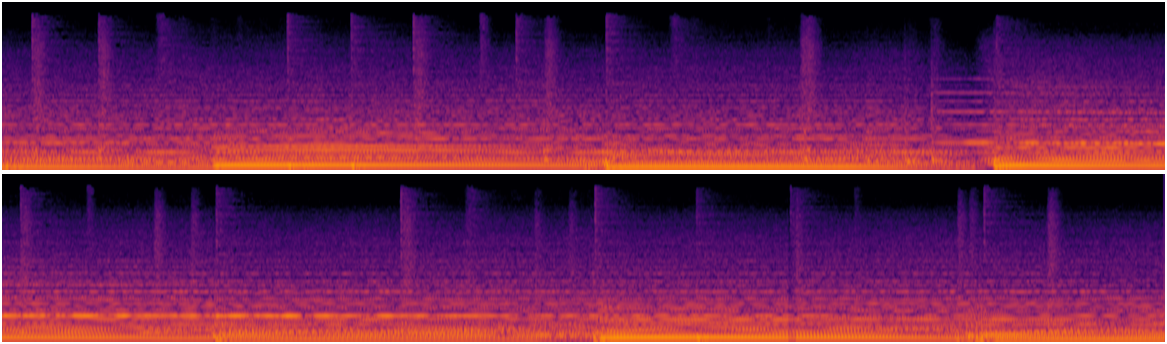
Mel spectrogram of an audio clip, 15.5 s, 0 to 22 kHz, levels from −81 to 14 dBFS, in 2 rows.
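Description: Right near the end, from about 13.00 to 13.06 s, the audio briefly sags: for roughly 50 ms the level of everything drops by about 6 dB, then snaps straight back. That's a one channel drops out fault. The likely cause is one side of a stereo feed cutting out momentarily. Once the two sides are summed to mono, anything common to both loses half its contribution, giving that quick 6 dB dip, and anything carried only on the lost side vanishes for the duration.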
